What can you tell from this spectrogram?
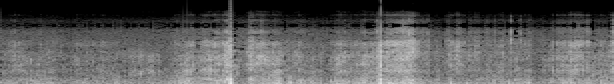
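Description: Wind buffeting the camera microphone, a steady low rumble, with two sharp knocks, one about two seconds in and another about a second and a half later.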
